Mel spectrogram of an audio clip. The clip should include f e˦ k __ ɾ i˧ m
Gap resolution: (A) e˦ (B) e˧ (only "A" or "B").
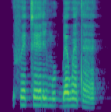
A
